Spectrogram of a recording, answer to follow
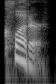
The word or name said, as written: clutter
